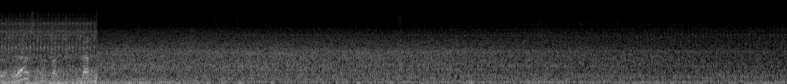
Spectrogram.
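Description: Car traffic hums steadily in the distance.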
